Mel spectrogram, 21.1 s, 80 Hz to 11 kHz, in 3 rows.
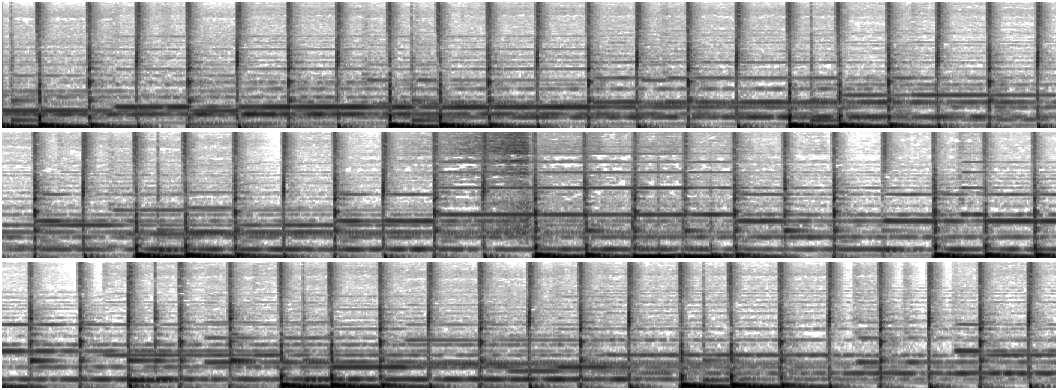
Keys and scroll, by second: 1.9 Escape, 11.1 Escape.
